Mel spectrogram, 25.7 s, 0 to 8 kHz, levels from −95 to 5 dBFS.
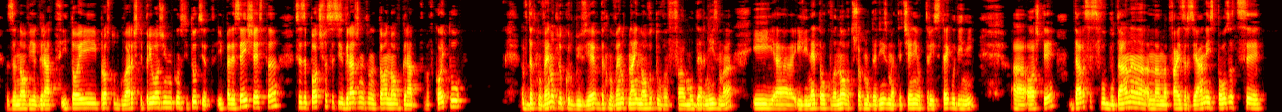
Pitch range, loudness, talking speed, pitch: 110-125 Hz, -20 LUFS, 130 wpm, 115 Hz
